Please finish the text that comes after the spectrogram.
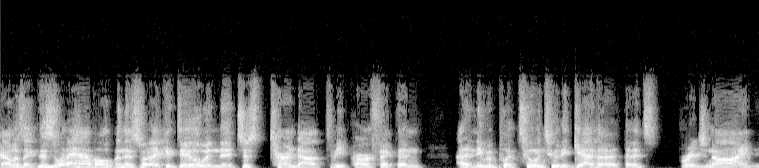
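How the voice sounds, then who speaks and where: A New man in his forties hosts a laid-back podcast chat. His voice is bright and forceful, and he talks in loose, rambling runs full of "like" and restarts. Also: fairly high pitch, slightly rough. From Brooklyn, New York. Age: 40s. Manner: rambling, filler-heavy, enthusiastic. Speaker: podcast host. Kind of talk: casual interview chat.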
